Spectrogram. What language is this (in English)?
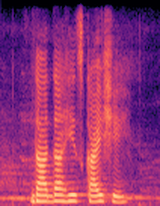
Marathi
